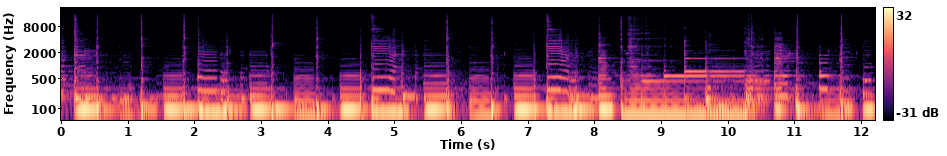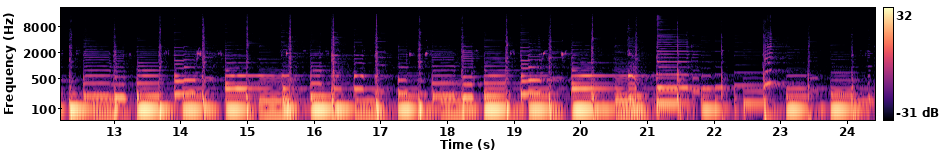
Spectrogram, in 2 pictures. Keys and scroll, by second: 1.0 F4, 1.4 Escape, 2.5 F3, 2.9 F2, 5.6 space, 7.5 F10, 10.6 space.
